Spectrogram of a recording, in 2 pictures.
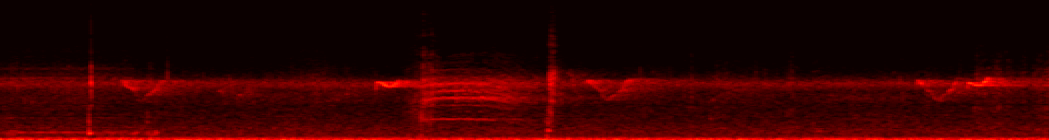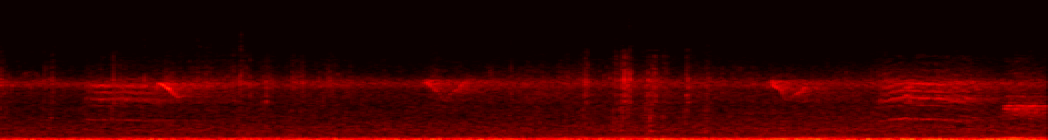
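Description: A bird chirping, short high notes repeating about once a second, over a steady low background hum.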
